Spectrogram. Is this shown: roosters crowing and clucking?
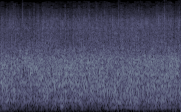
no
